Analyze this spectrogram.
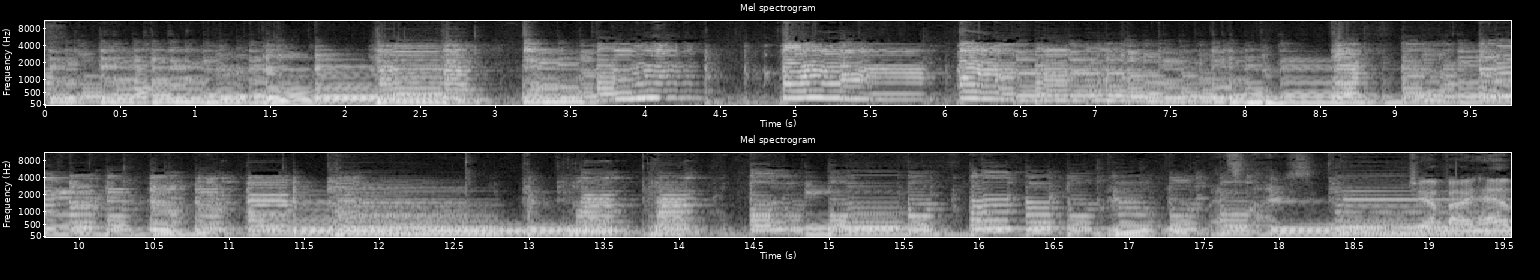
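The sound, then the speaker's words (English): Electric guitar in an in-between pickup position plays a continuous run of bright, twangy notes and chords with sliding bends, loud and steady throughout, with no voices over it. “That's a little bit of that sort of in-between pickup like a Strat will get.”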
